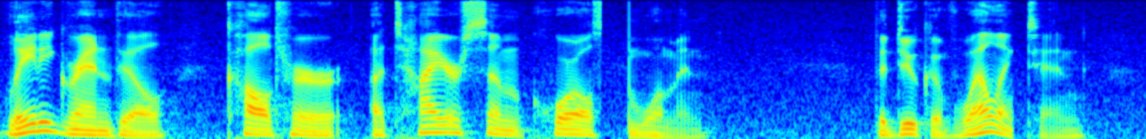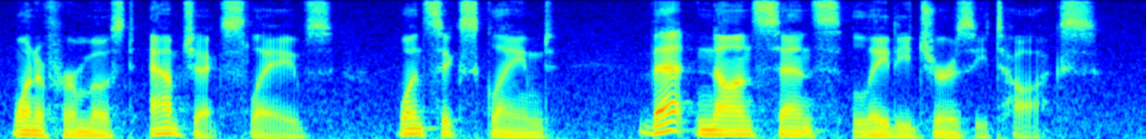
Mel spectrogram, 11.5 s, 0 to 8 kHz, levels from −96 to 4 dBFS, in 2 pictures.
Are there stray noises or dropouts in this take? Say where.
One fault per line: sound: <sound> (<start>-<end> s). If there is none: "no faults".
sound: dropout (3.0-3.2 s)
sound: dropout (5.1-5.2 s)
